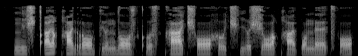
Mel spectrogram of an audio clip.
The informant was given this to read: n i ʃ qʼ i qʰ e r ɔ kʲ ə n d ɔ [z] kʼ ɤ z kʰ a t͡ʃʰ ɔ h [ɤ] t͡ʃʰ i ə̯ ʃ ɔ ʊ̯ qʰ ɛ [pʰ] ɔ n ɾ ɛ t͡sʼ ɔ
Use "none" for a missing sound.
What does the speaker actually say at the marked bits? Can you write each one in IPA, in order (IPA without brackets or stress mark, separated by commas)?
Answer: z, ɤ, p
